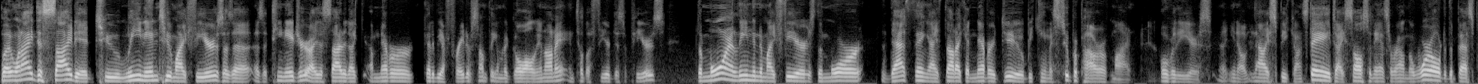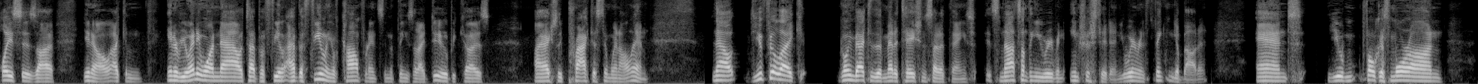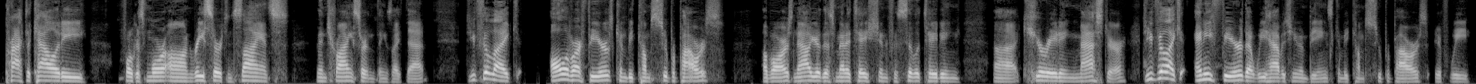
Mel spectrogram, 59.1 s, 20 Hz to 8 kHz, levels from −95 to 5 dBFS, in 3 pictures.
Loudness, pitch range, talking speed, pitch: -21 LUFS, 120-150 Hz, 200 wpm, 135 Hz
